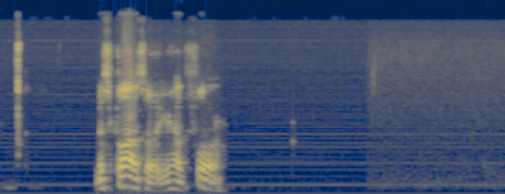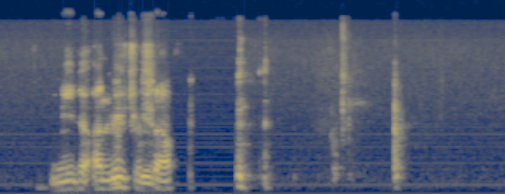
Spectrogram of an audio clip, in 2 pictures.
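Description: An older man speaks calmly through an online call.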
